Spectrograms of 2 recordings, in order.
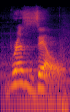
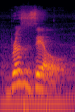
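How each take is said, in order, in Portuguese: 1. Ela é pronunciada do jeito inglês. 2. Ela é pronunciada do jeito inglês.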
